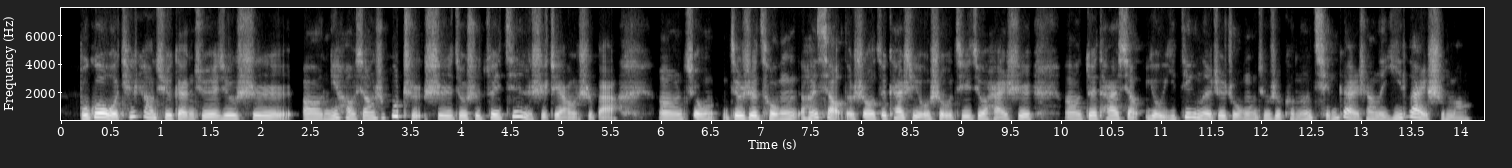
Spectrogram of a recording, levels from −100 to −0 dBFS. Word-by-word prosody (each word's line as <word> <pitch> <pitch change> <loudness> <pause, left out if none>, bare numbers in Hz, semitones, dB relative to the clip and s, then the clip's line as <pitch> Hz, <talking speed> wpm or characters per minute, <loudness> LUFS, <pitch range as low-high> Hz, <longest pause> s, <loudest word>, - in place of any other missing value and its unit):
不 220 +1 +4
过 280 +1 +12
我 175 - +8
听 300 - -4
上 285 -8 -3
去 225 -1 +1
感 155 -4 0
觉 170 +1 +1
就 205 +3 +2
是， 205 - -1
呃， 165 -1 -1
你 215 +5 -1
好 175 - -4
像 205 +4 -3
是 235 - -11
不 355 - +3
只 365 +2 -2
是 195 -3 -1
就 180 0 0
是 185 +2 -4
最 225 +5 +2
近 295 - 0
是 160 0 -6
这 155 +2 -1
样 145 - -5
是 - - -8
吧？ - - -5 0.4
嗯， 160 0 -2
从 170 +1 0
就 195 0 +6
是 195 -1 +5
从 180 +2 +1
很 205 +4 0
小 265 - 0
的 - - -2
时 - - -1
候 170 - +5
最 190 +3 -1
开 220 0 0
始 225 - -3
有 155 - +1
手 - - -1
机， 165 0 -3
就 180 +2 -1
还 155 -4 -5
是， 165 0 -2 0.3
呃， 155 +1 -4
对 195 +3 +2
它 195 -1 -2
像 195 - -3
有 185 -3 0
一 170 +2 -7
定 270 +3 0
的 175 -3 +2
这 180 +1 -2
种 155 -3 -6
就 175 -1 -7
是 175 - -2
可 165 -1 -11
能 170 +6 -5
情 220 0 -8
感 - - -1
上 160 -2 -8
的 155 - -4
依 195 +8 -5
赖， 275 -4 +2
是 160 - -6
吗？ 145 +1 -12
185 Hz, 285 characters per minute, -21 LUFS, 165-215 Hz, 0.4 s, 过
